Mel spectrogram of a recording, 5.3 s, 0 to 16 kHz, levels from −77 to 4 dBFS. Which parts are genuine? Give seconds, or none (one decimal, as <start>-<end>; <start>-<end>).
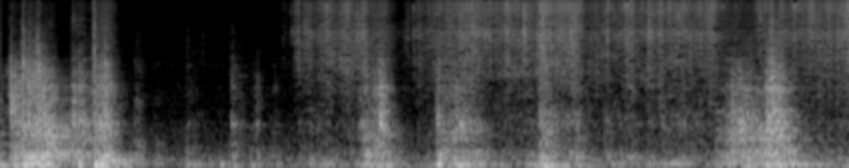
0.0-0.4; 3.6-5.3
